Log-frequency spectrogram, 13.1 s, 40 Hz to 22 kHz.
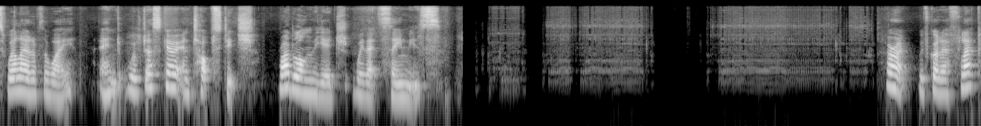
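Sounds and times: sewing machine running: 6.4s - 11.8s.

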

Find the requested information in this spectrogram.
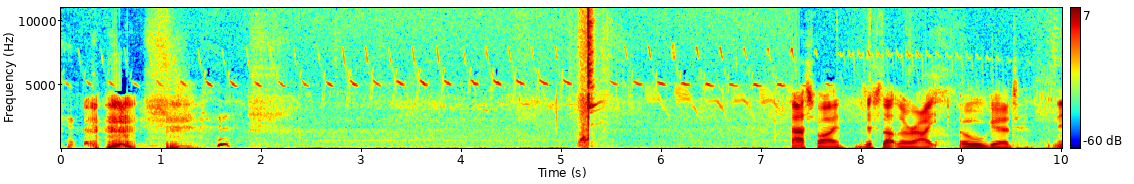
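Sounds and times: men laughing: 0.0s - 2.2s.

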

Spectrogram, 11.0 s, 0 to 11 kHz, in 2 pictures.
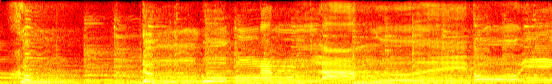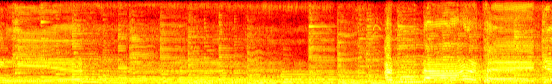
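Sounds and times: man singing sliding notes: 0.0s - 11.0s
traditional instrumental accompaniment: 0.0s - 11.0s.

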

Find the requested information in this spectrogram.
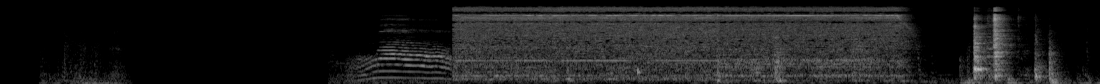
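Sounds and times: cat meowing: 3.3s - 4.6s
cordless vacuum cleaner whining: 4.6s - 9.2s.

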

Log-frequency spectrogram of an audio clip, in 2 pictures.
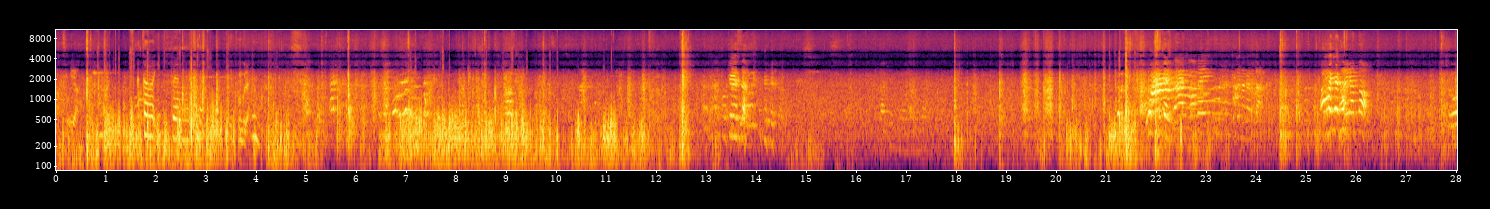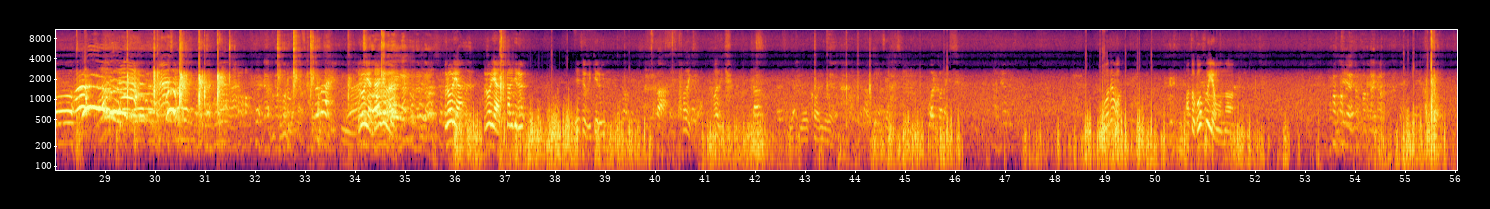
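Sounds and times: ball kicks: 0.6s - 1.0s, 12.4s - 12.8s, 20.9s - 22.2s, 55.4s - 55.8s
players shouting: 21.6s - 23.5s, 27.8s - 30.8s.

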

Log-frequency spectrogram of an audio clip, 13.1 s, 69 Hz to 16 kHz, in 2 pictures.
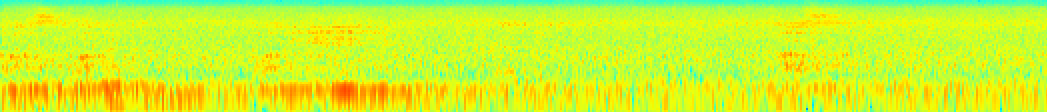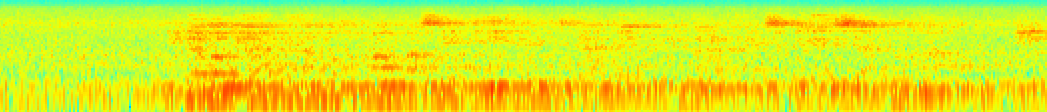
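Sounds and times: man speaking into a microphone: 0.0s - 3.6s, 4.8s - 5.4s, 7.5s - 13.0s
steady background hiss: 0.0s - 13.0s.

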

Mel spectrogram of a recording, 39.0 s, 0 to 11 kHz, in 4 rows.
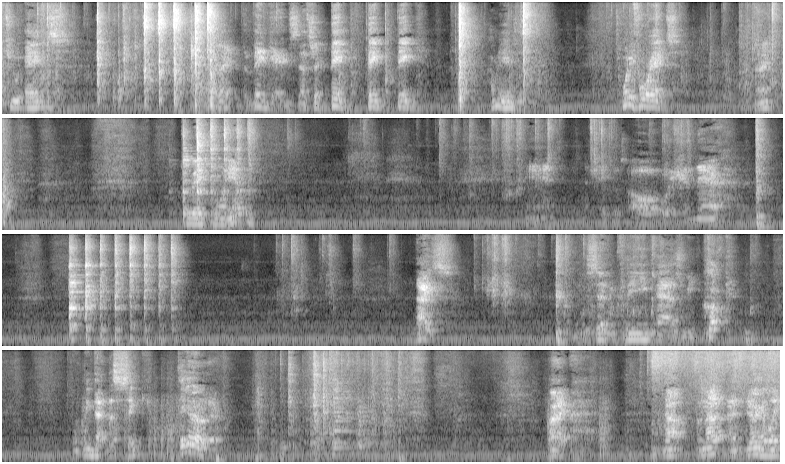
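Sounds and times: man talking: 0.0s - 0.9s, 2.5s - 5.3s, 7.7s - 8.6s, 12.0s - 12.9s, 37.5s - 39.0s
utensil clinking on metal bowl: 12.0s - 13.0s
water running into sink: 37.4s - 39.0s.

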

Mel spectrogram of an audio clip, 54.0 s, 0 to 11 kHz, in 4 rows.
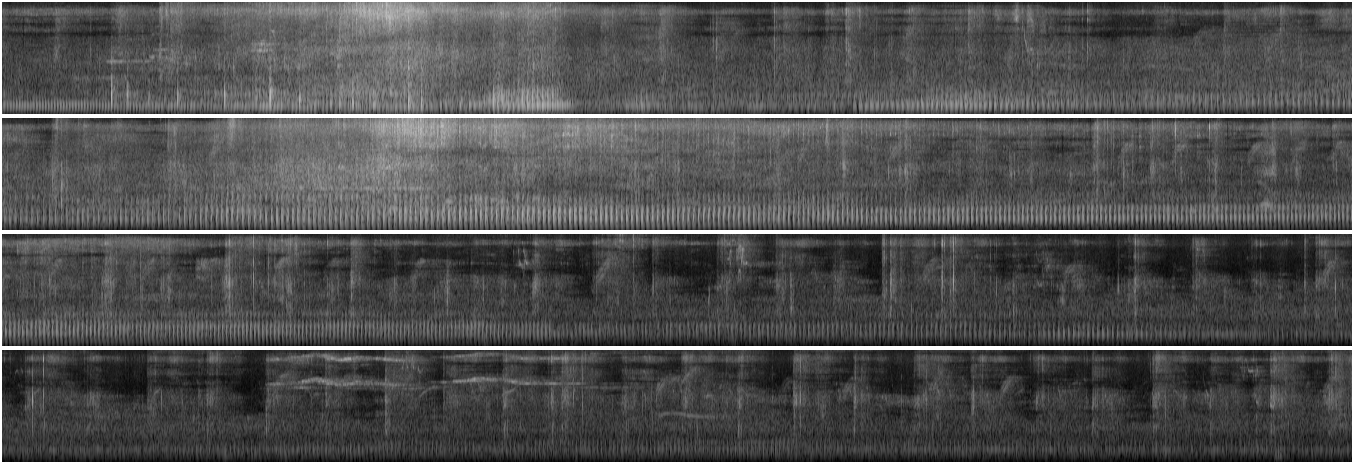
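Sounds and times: vehicle engine passing: 0.0s - 54.0s.

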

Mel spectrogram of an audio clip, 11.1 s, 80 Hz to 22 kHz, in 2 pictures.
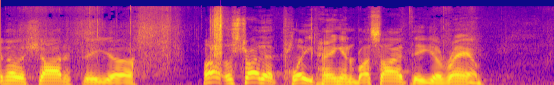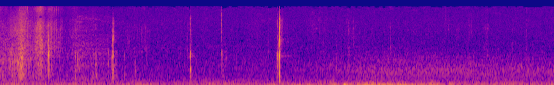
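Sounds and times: faint clicks and rustles: 5.0s - 11.0s.

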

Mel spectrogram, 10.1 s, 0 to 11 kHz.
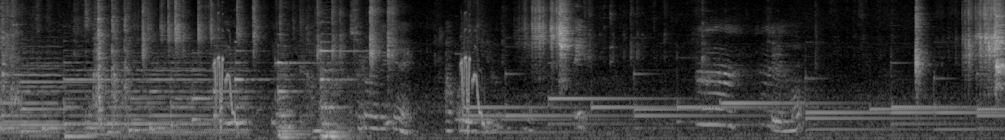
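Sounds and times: background music with held notes: 0.0s - 4.0s, 4.6s - 10.0s
plastic toys rattling: 9.6s - 10.0s.

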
